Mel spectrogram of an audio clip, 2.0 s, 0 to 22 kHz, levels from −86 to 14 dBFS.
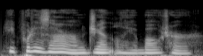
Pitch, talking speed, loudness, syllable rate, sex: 185 Hz, 205 wpm, -16 LUFS, 4.7 syllables/s, female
